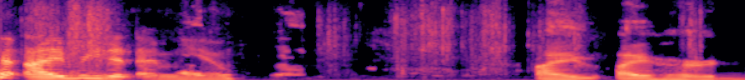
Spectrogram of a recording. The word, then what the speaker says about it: mu: I heard Moo and thought How I do care. MOO. Yeah, so did I. So I think that it's supposed to be mu, like the Greek letter is pronounced mu.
